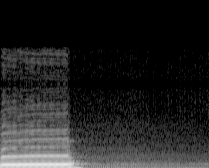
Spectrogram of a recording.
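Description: A man's voice holding one drawn-out syllable at a steady pitch for under a second, then only low room hum.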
